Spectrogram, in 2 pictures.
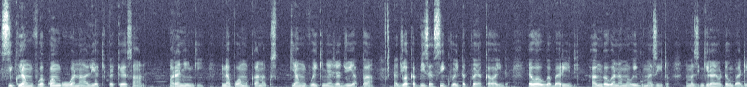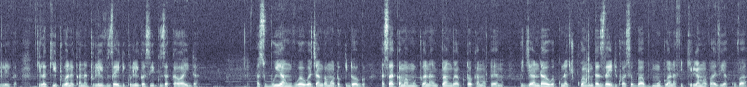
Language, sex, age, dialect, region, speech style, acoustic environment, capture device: Swahili, male, 18-24, Kenya - Nairobi Sheng-influenced, Kenya, happy; anxious; excited; focused, silence, desktop / Windows / Chrome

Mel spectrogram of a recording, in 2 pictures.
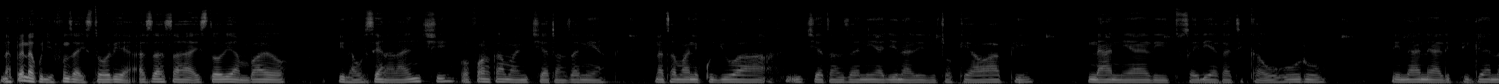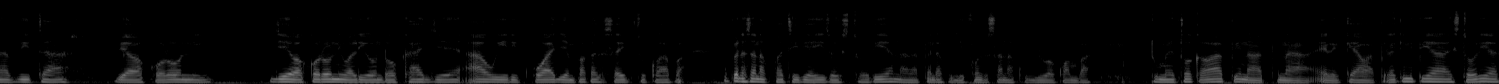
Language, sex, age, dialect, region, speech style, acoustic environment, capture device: Swahili, male, 25-34, Tanzania - Dar es Salaam, Tanzania, happy, music, mobile / Linux / Chrome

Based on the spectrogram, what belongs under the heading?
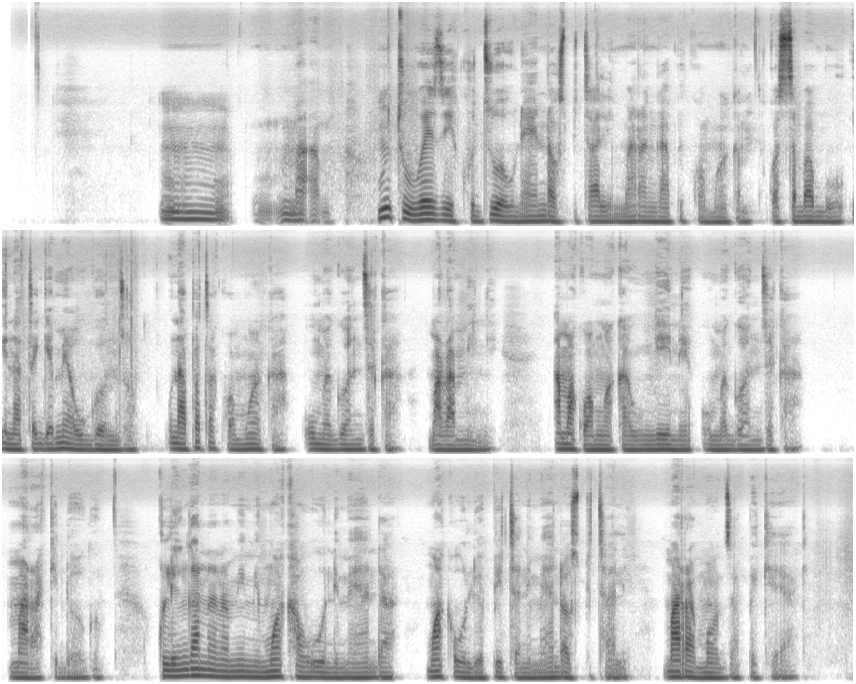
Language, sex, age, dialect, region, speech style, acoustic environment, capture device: Swahili, male, 25-34, Kenya - Nairobi Sheng-influenced, Kenya, relaxed, silence, mobile / Linux / Chrome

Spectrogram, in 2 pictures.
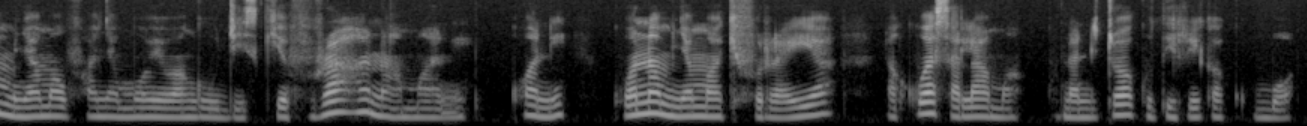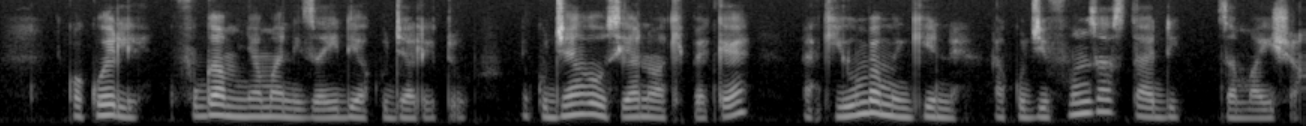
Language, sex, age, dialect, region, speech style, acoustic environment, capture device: Swahili, female, 25-34, Kenya - Nairobi Sheng-influenced, Kenya, focused, silence, mobile / Linux / Chrome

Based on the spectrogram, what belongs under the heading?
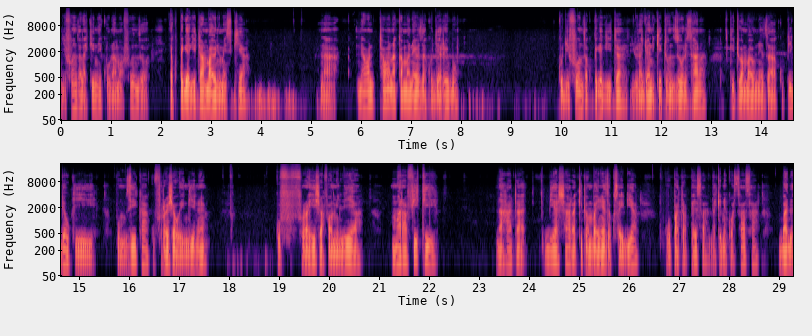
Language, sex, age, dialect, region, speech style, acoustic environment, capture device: Swahili, male, 18-24, Kenya - Mombasa, Kenya, happy, nature, mobile / Linux / Chrome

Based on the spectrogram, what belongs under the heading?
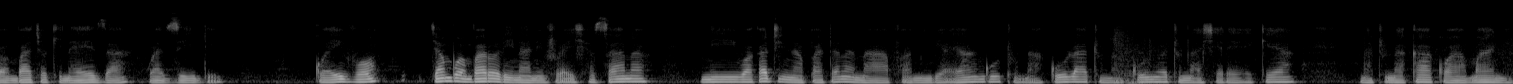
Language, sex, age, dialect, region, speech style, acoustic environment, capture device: Swahili, male, 25-34, Kenya - Nairobi Sheng-influenced, Kenya, focused; excited; relaxed, silence, mobile / Linux / Chrome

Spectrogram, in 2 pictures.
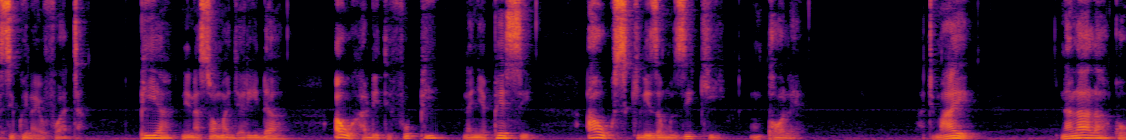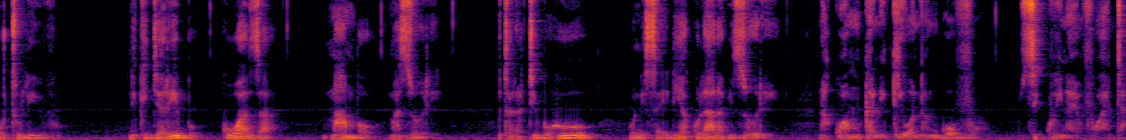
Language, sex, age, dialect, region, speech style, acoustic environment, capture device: Swahili, male, 35-44, Kenya - Mombasa, Kenya, happy, silence, desktop / Windows / Chrome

